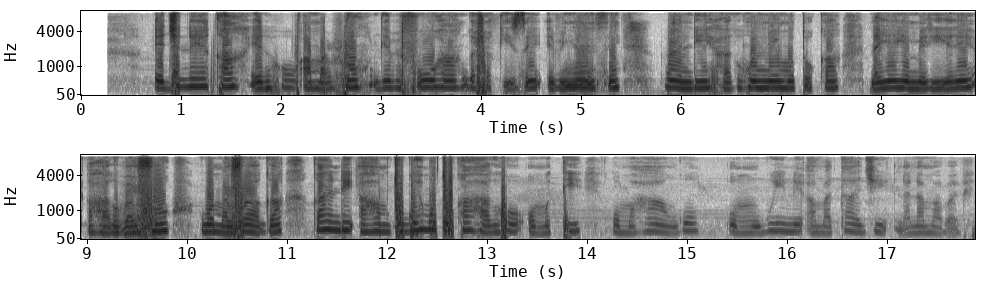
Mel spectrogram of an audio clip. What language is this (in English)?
Nyankole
